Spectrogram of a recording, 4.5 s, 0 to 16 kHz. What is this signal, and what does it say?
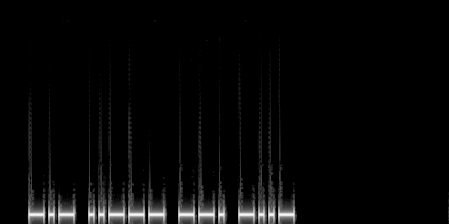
Morse code, heard as a keyed tone, about 23 wpm, 700 Hz. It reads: K2GX
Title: Speed Racing - USA 1x2 Call Signs 20wpm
